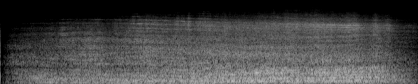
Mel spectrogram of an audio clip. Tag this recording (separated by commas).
Fixed-wing aircraft, Aircraft, Vehicle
